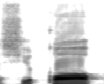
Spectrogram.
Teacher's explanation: شقاق قاف کو موٹا ادا کریں گے دونوں جگہ، ٹھیک ہے جی، اور الف کو بھی موٹا کریں گے ساتھ۔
